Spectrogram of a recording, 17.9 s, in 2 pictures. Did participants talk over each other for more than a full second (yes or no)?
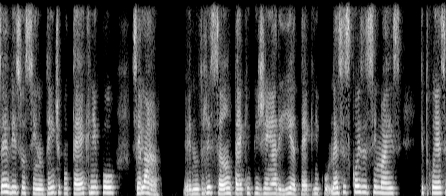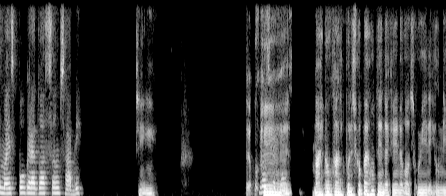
no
